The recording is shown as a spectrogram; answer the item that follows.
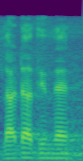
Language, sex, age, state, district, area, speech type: Sindhi, male, 45-60, Delhi, South Delhi, rural, spontaneous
